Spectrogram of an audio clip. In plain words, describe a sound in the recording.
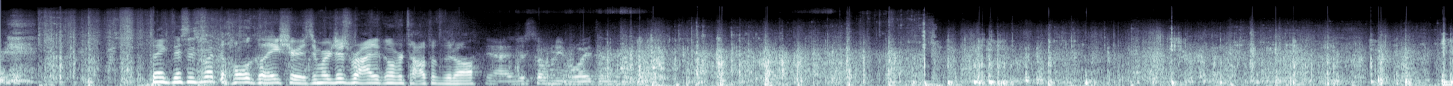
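Boots crunch on snow and ice.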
